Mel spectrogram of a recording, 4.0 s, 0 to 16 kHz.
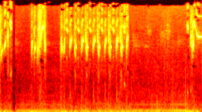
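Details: Short bursts of high, chattering goldfinch song in the authentic Constantine style, Algeria, 2021: clipped opening notes, then a run of rhythmic tinkling phrases repeated roughly every quarter second before fading to a quiet hum.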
